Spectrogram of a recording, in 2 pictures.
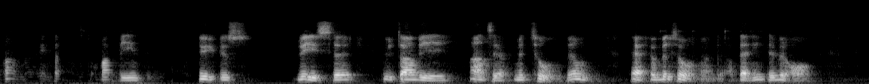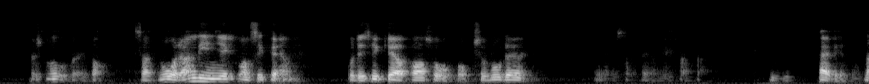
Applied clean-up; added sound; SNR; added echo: neural mask model DeepFilterNet 3.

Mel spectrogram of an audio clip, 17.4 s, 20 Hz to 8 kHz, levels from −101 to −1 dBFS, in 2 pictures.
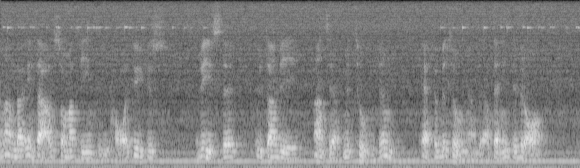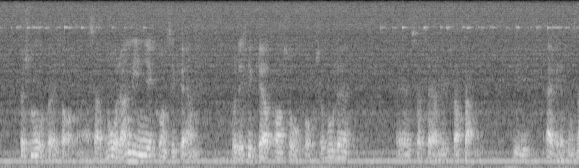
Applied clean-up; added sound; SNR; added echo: none; Bell; 18 dB; reverberation time 0.4 s.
